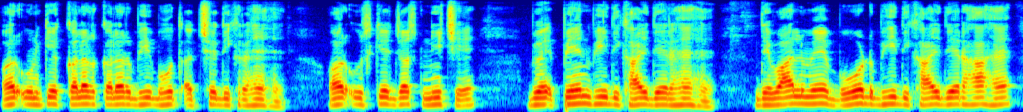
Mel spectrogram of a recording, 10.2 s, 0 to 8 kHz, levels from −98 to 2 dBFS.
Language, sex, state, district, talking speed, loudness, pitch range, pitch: Hindi, male, Jharkhand, Palamu, 170 wpm, -15 LUFS, 125-140 Hz, 135 Hz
